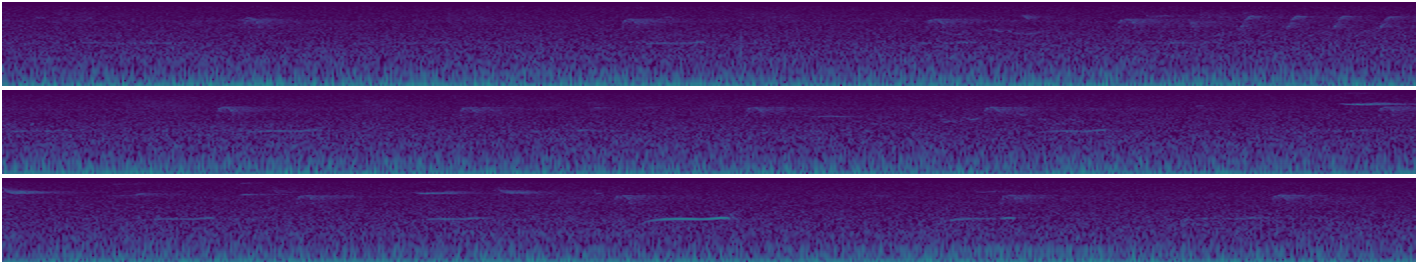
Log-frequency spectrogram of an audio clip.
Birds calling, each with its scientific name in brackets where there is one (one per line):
Laughing Falcon (Herpetotheres cachinnans)
Yellow Warbler (Setophaga petechia)
Buff-throated Saltator (Saltator maximus)
House Wren (Troglodytes aedon)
